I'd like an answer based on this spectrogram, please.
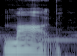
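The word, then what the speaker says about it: מג: Another letter down, and there is the Hebrew characters as shown here, phonetically pronounced as Mag, which translates as magician, Majus.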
